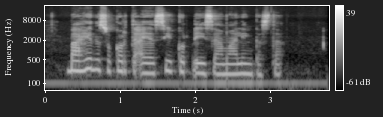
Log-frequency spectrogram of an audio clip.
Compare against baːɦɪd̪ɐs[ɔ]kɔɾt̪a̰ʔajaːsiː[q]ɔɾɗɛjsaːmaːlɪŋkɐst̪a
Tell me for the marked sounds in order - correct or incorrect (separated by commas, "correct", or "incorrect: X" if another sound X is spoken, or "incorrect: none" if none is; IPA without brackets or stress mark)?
correct, incorrect: k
